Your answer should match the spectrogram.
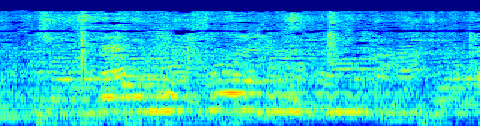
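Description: A song with a steady drum beat, mixed with the voices of a crowd and children.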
